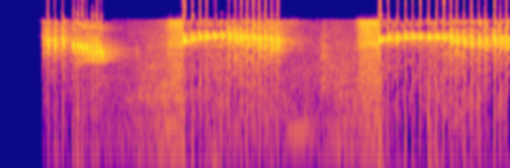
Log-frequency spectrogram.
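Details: Asian pied starling singing energetically: a loud, slurred, buzzy whistle dropping in pitch, then two long, rough, high, sustained phrases made of rapidly pulsed notes, separated by brief quieter gaps.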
